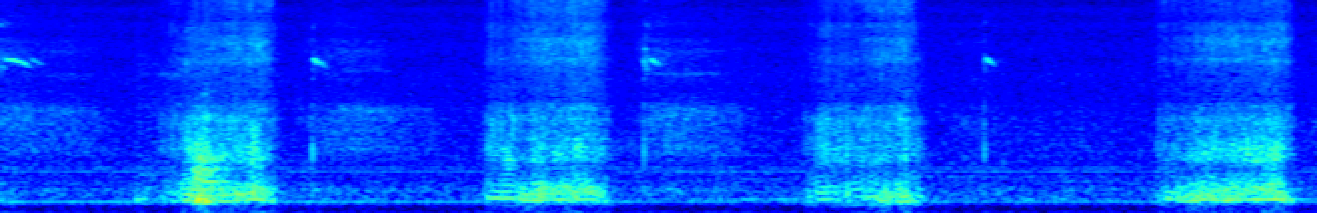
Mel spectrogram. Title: snoring in hotel in San Fran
